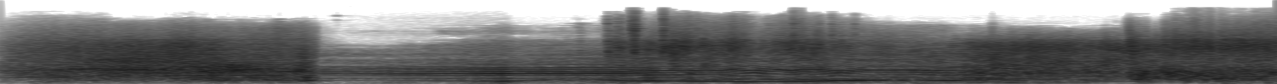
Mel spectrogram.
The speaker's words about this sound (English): That always stresses me out. That cop car runs over that boulder, just smashes the undercarriage of that car.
